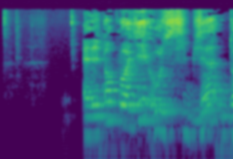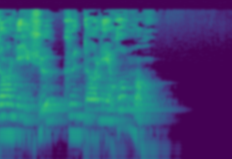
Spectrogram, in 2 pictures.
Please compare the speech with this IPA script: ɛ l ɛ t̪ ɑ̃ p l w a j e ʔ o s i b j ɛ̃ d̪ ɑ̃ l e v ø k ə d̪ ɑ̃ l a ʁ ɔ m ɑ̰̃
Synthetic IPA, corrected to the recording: ɛ l ɛ t̪ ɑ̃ p l w a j e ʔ o s i b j ɛ̃ d̪ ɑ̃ l e ʒ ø k ə d̪ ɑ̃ l e ʁ ɔ m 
